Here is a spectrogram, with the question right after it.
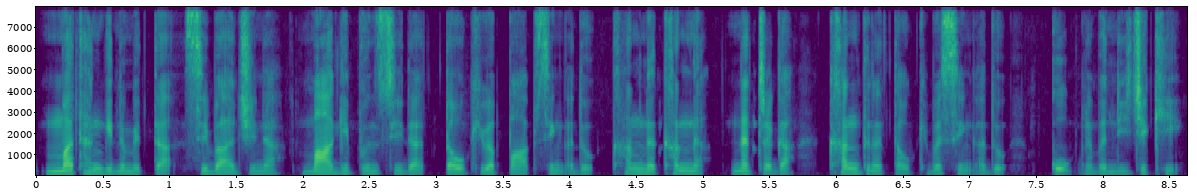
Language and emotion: Manipuri, neutral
